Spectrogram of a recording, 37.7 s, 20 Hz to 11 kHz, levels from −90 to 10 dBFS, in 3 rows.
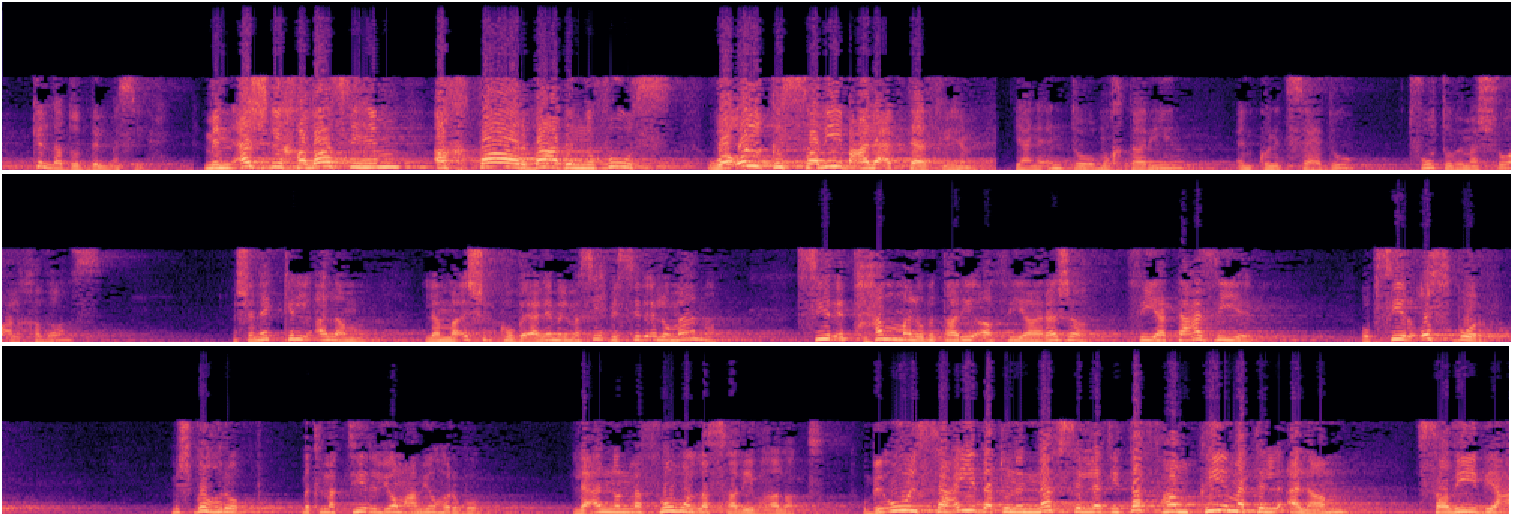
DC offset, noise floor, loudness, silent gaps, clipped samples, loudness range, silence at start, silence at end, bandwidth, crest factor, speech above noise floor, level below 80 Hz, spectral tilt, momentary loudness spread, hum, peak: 0.2%; -44 dBFS; -10 LUFS; none; 0.6%; 11 LU; 0 s; 0 s; 10.5 kHz; 10 dB; 34 dB; -40 dBFS; -6 dB/octave; 17 LU; none; 0 dBFS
